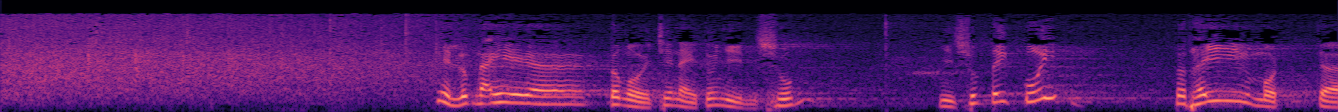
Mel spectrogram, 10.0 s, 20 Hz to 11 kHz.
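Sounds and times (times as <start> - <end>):
audience applause: 0.0 - 3.5
speech: 3.3 - 6.2, 7.0 - 8.2, 8.8 - 10.0.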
